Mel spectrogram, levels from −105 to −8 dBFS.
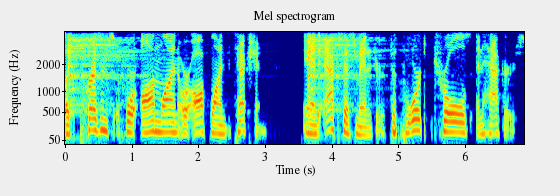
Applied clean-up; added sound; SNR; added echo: classical method spectral subtraction.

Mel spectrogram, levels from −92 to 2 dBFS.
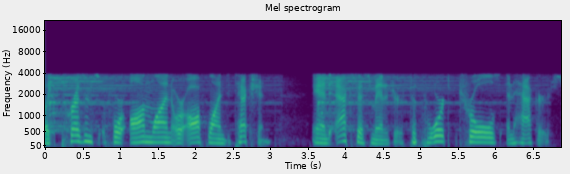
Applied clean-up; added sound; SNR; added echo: none; Hi-hat; 14 dB; none.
